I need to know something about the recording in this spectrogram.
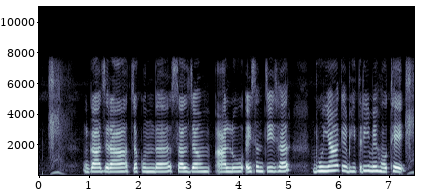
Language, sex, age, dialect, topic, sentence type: Chhattisgarhi, female, 31-35, Northern/Bhandar, agriculture, statement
